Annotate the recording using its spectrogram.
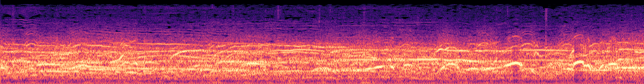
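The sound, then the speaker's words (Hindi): A large crowd shouts and yells all at once in a loud, unbroken roar while dancing and jumping wildly with joy, many voices rising and falling in wavering pitches with no pause for the full stretch. “जब मैं कहूं एक दो तीन तब बिल्कुल पागल हो जाना। आनंद से भरे, नाचे, कूदे, चिल्लाए।”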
